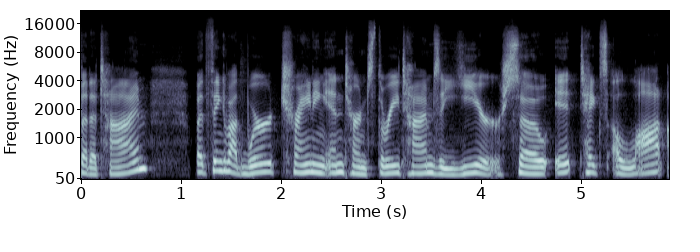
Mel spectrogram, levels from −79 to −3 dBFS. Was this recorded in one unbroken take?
no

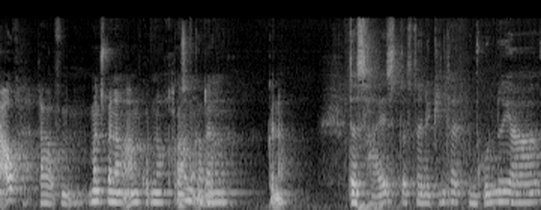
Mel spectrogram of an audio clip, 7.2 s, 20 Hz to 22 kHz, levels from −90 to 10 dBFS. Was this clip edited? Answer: yes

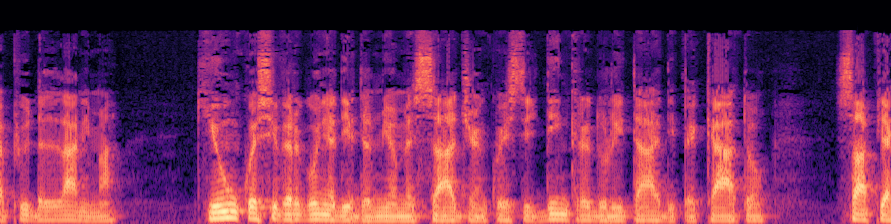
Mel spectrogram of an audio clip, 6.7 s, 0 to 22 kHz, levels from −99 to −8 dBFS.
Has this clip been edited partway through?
yes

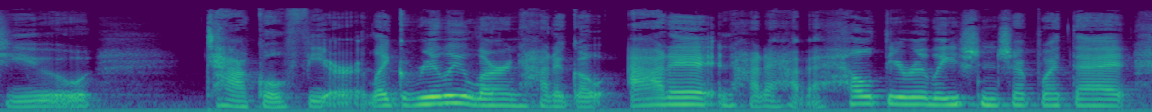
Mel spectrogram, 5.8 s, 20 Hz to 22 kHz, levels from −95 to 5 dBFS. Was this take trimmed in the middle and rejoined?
no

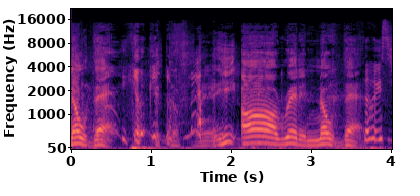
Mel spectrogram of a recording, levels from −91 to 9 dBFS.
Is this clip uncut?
yes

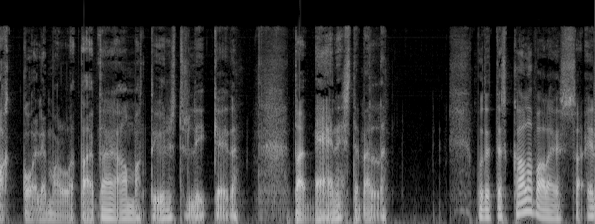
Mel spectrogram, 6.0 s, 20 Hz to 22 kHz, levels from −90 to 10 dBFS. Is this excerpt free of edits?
no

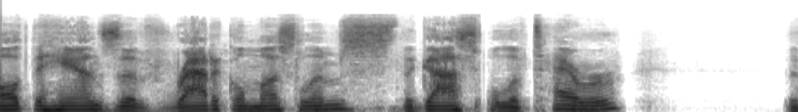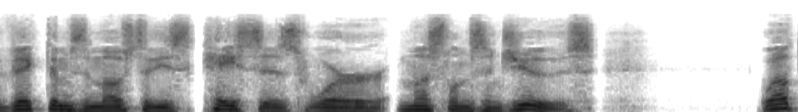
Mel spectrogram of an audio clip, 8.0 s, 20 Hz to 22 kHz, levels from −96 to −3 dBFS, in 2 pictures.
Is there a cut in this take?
no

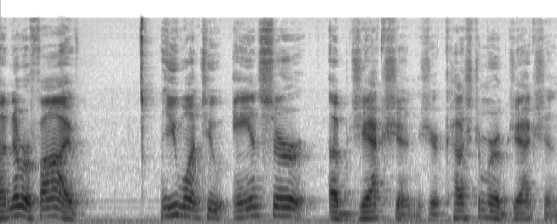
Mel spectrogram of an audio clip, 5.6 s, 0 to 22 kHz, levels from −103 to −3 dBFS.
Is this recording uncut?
yes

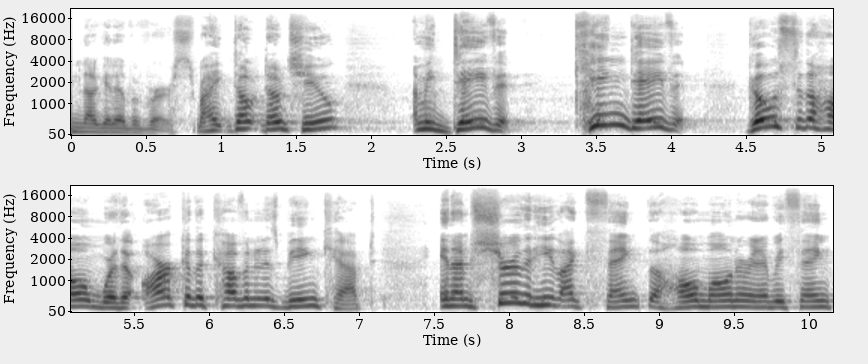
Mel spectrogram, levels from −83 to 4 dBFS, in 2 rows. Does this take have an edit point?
no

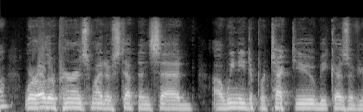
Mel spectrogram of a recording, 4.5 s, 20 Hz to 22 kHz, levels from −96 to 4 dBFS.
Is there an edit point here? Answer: yes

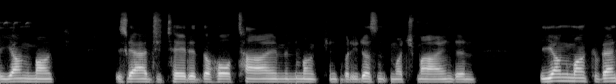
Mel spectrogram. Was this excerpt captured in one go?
no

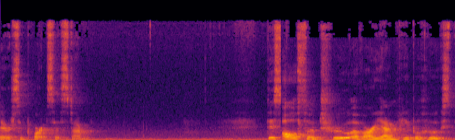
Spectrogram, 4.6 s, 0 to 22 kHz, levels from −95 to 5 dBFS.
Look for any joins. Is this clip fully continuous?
no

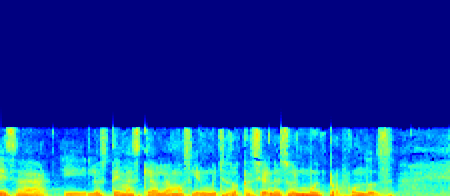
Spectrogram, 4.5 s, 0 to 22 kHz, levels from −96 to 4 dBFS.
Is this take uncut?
no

